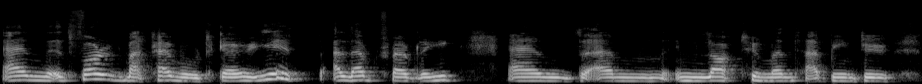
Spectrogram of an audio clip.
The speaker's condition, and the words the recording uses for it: Cerebral palsy. I have cerebral palsy, which is pretty mild. It affects my speech a bit, my balance a little bit, and my hand control.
